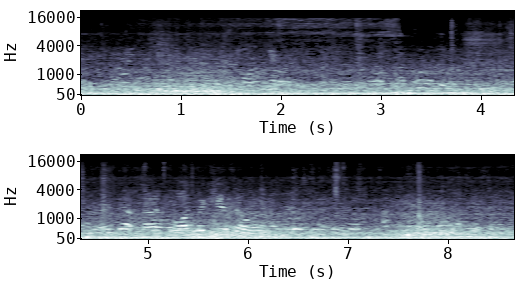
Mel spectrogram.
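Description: Indistinct voices of several people talking nearby, loudest around the middle, over a steady low rumble.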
